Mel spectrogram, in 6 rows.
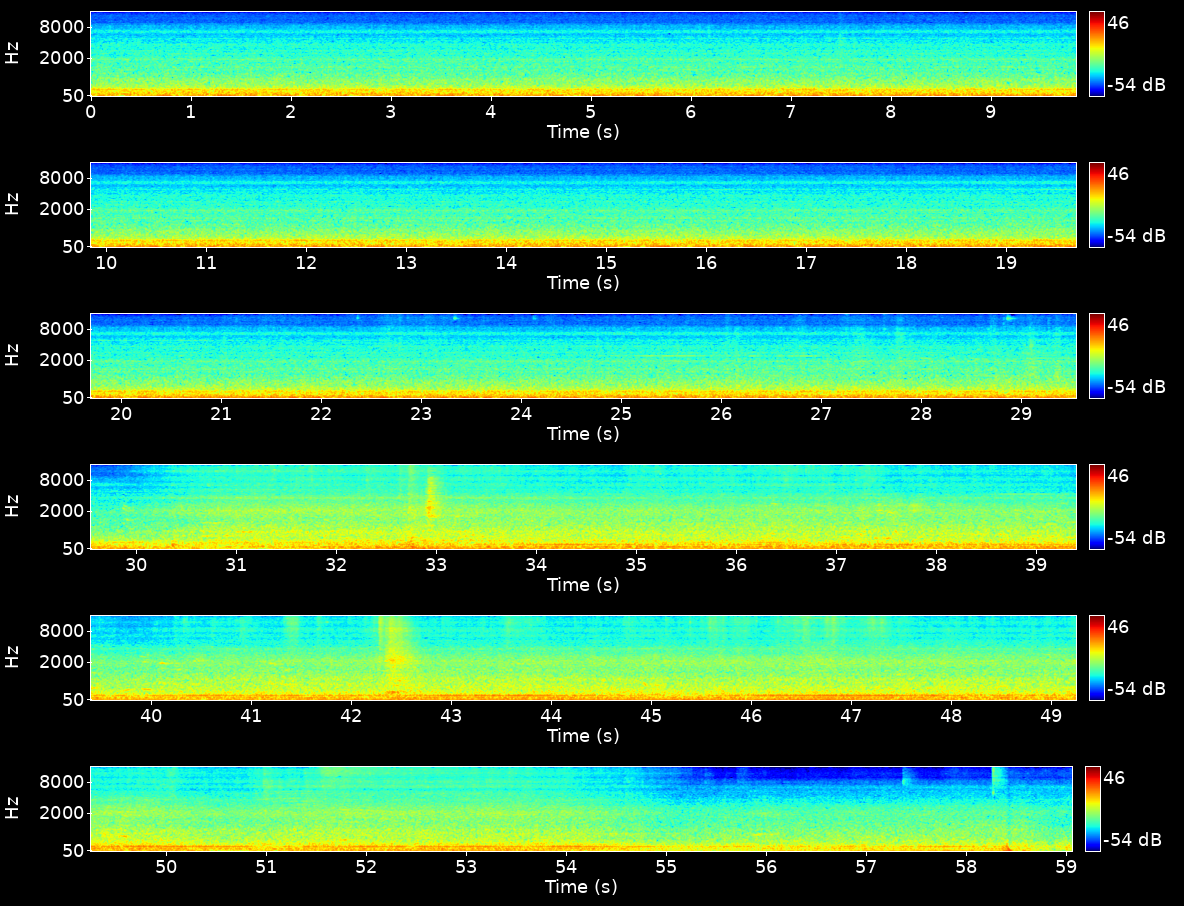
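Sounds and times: train rumble and hum: 0:00.0 - 0:59.0.

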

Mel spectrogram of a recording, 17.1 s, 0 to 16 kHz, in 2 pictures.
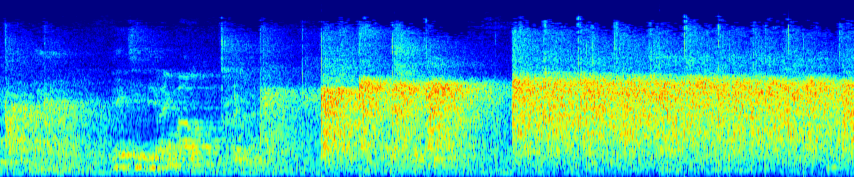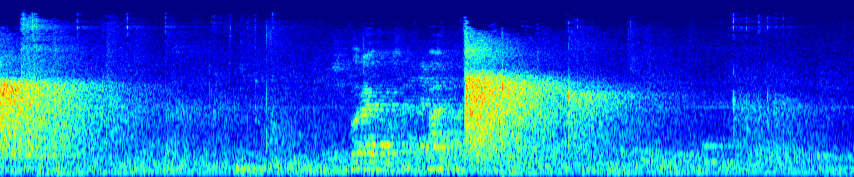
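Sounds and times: crowd applauding: 0:03.1 - 0:04.5, 0:05.1 - 0:09.5.

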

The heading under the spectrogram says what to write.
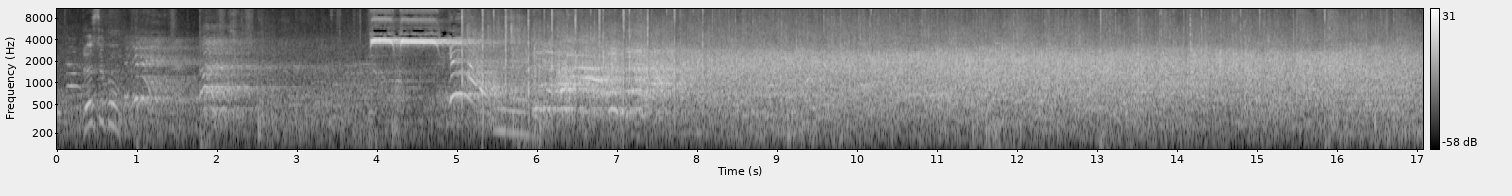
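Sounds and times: spectators applauding: 0:04.6 - 0:17.0.

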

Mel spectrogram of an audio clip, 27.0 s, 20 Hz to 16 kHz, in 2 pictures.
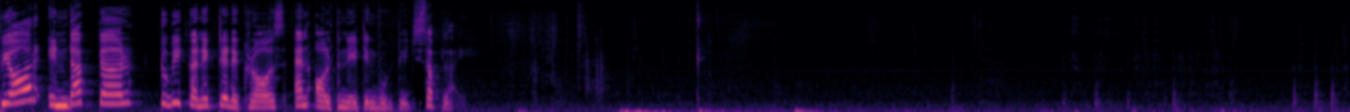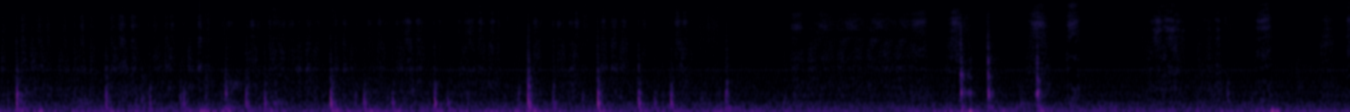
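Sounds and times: marker writing on paper: 0:10.6 - 0:12.4, 0:13.0 - 0:20.8, 0:21.4 - 0:24.3, 0:24.9 - 0:27.0.

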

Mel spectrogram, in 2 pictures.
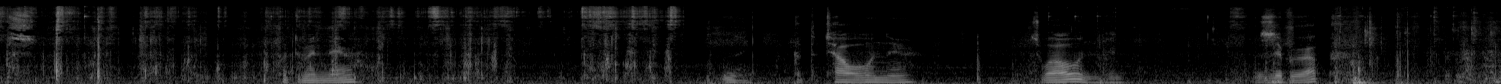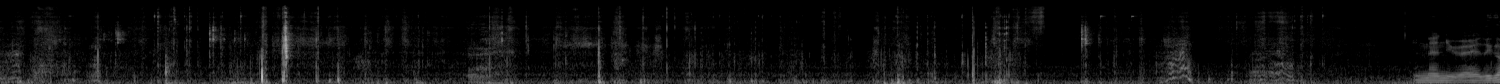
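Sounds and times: fabric rustling: 0:00.0 - 0:08.0, 0:09.2 - 0:28.6
zipper closing: 0:14.3 - 0:16.8, 0:26.2 - 0:28.3.

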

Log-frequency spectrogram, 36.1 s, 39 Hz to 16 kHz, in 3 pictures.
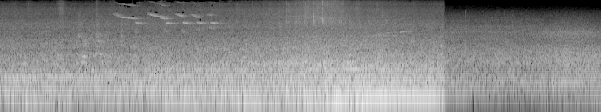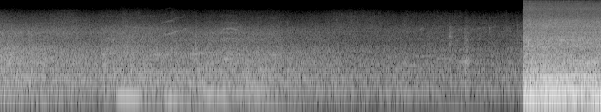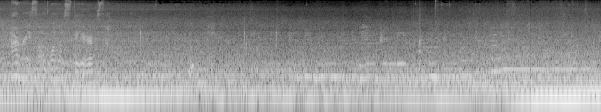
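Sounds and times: low engine rumble: 0:00.0 - 0:09.0, 0:22.5 - 0:36.0
steady background noise: 0:00.0 - 0:36.0
street traffic noise: 0:00.0 - 0:36.0.

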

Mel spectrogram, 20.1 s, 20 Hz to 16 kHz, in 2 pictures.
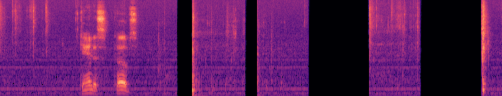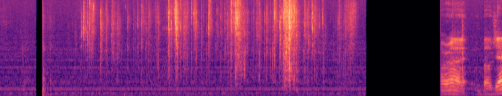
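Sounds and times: foil wrappers crinkling and tearing: 0:11.6 - 0:17.2.

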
